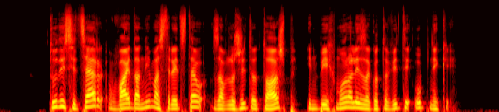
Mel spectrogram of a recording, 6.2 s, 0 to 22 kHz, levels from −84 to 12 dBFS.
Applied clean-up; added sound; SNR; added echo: neural mask model Resemble Enhance denoiser.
